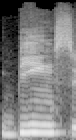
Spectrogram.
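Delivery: the word bean stressed. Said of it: "Emphasis on bean".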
